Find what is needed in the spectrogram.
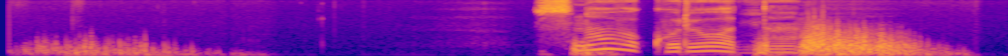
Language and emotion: Russian, sad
